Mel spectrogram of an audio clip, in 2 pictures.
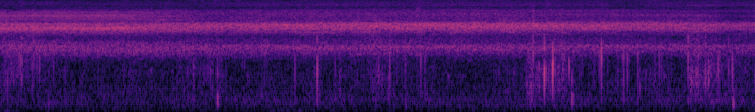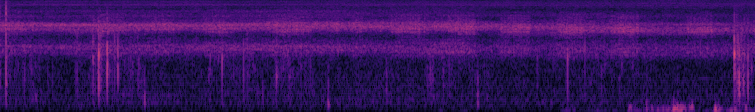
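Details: Cicada in summer woodland, singing as the day warms: a steady, dense high buzz held throughout without a break, with scattered clicks and footstep-like taps underneath.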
